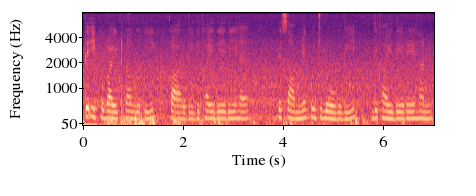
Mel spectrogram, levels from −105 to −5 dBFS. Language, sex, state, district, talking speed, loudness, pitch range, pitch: Punjabi, female, Punjab, Pathankot, 170 wpm, -19 LUFS, 180-200 Hz, 185 Hz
